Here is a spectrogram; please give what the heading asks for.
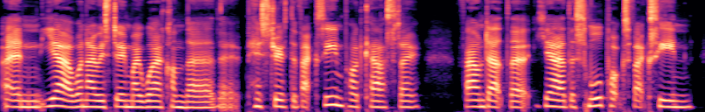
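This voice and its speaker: A woman speaking as a podcast guest, thinking aloud in a halting way with restarts and fillers. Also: fairly low pitch, fairly even intonation, clear, resonant tone, no echo, clean studio sound. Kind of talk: casual podcast discussion.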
